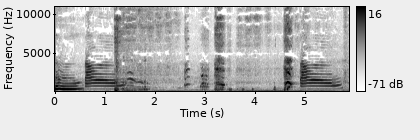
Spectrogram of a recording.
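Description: Domestic cat meowing: long, drawn-out meows at the start and again near the end, one of them rising and then held, with a few short, sharp sounds between them.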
